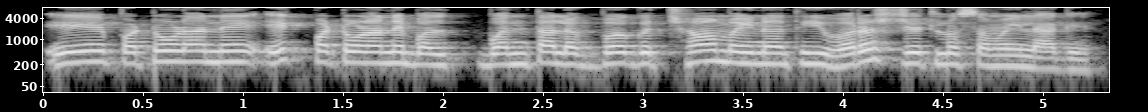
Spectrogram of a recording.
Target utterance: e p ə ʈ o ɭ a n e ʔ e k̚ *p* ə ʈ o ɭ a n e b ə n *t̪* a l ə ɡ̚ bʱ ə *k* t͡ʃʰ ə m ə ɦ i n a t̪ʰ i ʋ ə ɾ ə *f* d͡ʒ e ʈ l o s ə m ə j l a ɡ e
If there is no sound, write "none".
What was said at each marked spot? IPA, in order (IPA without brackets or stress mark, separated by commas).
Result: p, t̪, ɡ, ʃ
